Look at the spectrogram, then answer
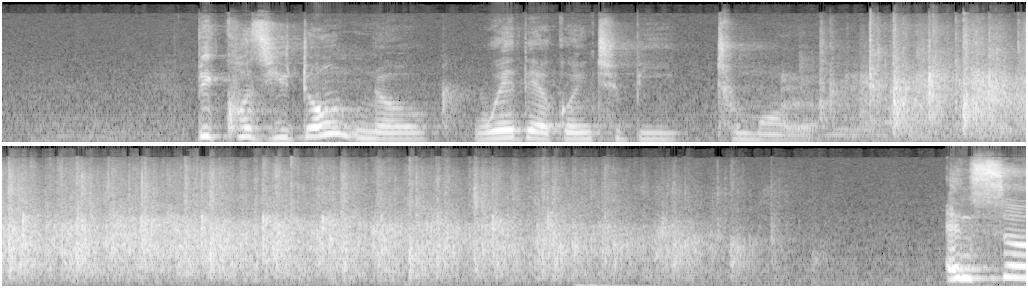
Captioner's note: applause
